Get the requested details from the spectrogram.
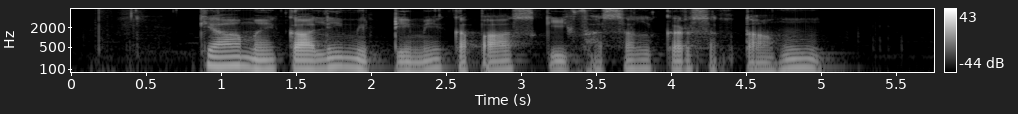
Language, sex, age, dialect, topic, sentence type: Hindi, male, 31-35, Marwari Dhudhari, agriculture, question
